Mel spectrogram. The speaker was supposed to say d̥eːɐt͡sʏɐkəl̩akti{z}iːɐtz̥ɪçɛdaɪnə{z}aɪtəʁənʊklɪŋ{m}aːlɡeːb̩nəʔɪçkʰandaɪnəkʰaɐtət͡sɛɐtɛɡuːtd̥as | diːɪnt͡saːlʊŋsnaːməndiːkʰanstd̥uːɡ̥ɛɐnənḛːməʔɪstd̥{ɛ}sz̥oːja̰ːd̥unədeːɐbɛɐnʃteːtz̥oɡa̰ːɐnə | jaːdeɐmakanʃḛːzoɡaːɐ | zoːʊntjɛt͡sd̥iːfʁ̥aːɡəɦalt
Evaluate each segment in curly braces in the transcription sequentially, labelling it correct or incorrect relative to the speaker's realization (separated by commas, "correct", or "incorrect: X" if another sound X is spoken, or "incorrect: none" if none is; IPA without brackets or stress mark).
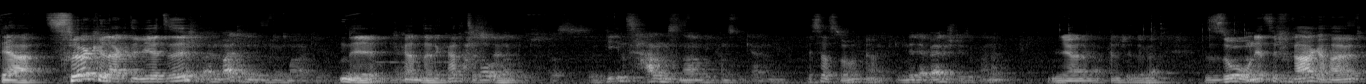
incorrect: v, incorrect: v, correct, incorrect: a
